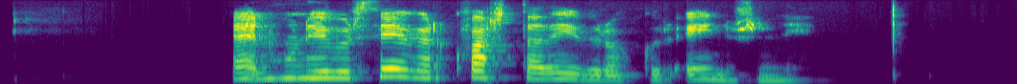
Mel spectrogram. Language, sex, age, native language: Icelandic, female, 30-39, Icelandic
